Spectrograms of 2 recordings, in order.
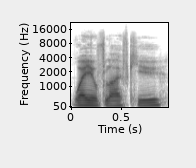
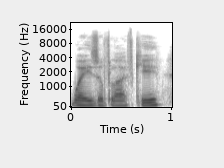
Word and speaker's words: Way of Life Q: I keep saying it wrong. It's Way of Life Q, not Ways of Life Q.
